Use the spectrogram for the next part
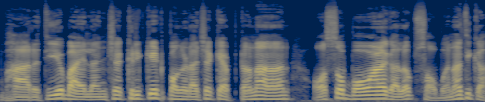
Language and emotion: Goan Konkani, disgusted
